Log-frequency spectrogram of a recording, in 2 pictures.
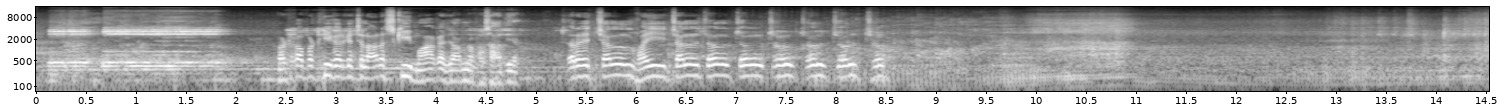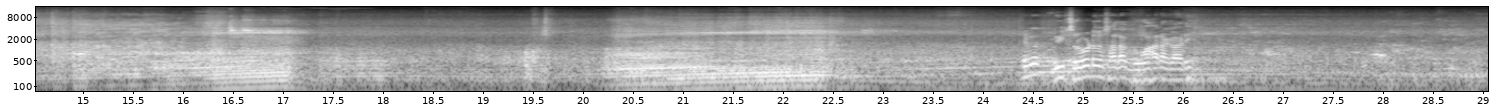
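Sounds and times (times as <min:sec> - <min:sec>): traffic noise: 0:00.0 - 0:29.0
motorcycle engine accelerating: 0:20.1 - 0:22.6.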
